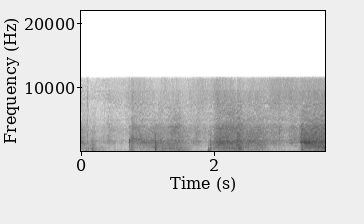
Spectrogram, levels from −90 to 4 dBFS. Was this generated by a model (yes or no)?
yes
